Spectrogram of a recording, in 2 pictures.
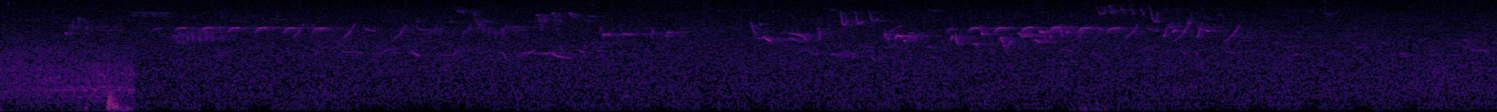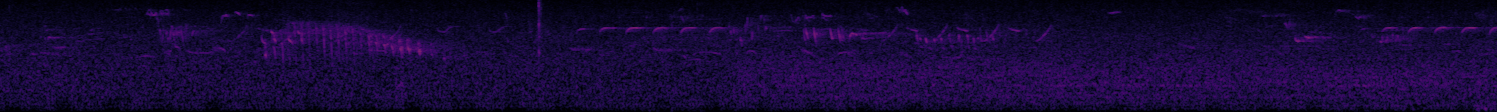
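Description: Faint outdoor ambience with small birds calling: short, high, rapid trills repeated every few seconds, and a longer falling call about eighteen seconds in. A single sharp click sounds about a second in.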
